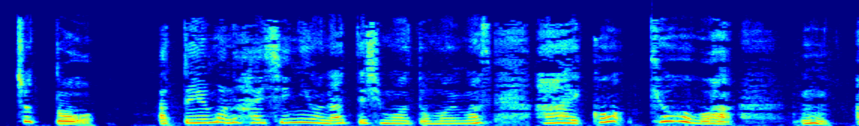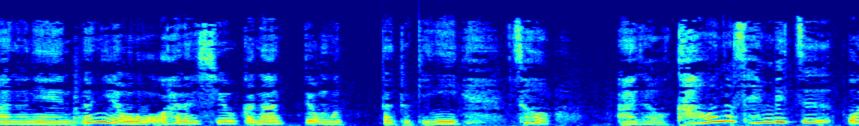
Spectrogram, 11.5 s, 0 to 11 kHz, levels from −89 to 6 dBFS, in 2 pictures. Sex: female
